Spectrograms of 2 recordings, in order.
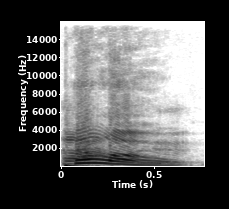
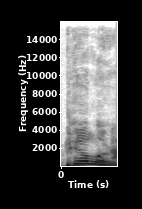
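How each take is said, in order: First: The word ends in an 'oh' sound. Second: The word ends in an 'er' sound. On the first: This is his own correction of her pronunciation. "I'm like" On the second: This imitates his wife's Kentucky pronunciation. "She says wash, winder, give me my pillar"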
